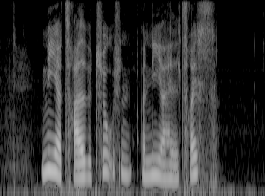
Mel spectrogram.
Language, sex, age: Danish, female, 37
